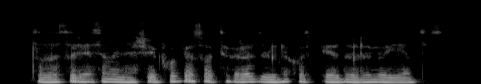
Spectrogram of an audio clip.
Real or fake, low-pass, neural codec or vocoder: fake; 7.2 kHz; codec, 44.1 kHz, 7.8 kbps, Pupu-Codec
